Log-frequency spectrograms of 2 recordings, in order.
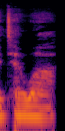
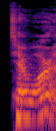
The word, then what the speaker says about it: terroir: But so it's a French term, terroir is generally how it's pronounced in English. The French say terroir. But terroir, actually, what first fascinated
